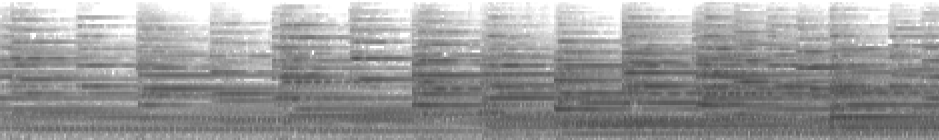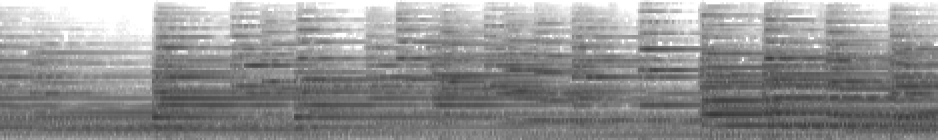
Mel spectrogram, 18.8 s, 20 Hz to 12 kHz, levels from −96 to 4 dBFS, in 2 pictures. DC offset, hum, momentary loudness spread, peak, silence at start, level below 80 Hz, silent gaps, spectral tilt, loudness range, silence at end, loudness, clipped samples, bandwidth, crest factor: under 0.1%; none; 11 LU; -8 dBFS; 0 s; -52 dBFS; none; -3 dB/octave; 8 LU; 0 s; -24 LUFS; under 0.1%; 11.5 kHz; 18 dB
